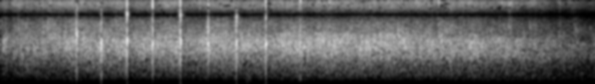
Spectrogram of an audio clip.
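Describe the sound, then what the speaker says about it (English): Sustained applause from a large audience at a business forum opening ceremony, a steady dense wash of clapping with a few sharper individual claps standing out, holding for several seconds before easing slightly toward the end. "I think they deserve a great round of applause."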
